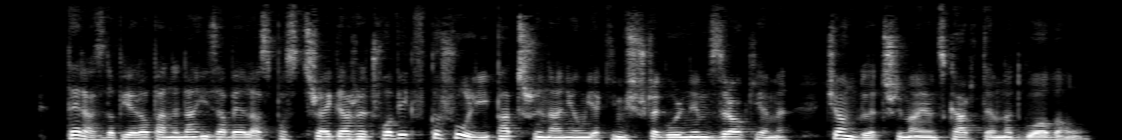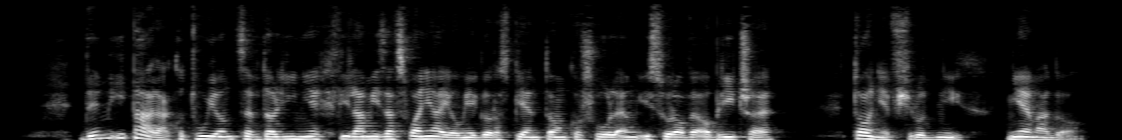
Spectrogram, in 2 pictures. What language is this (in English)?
Polish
